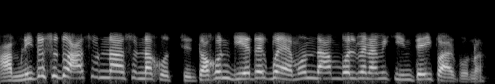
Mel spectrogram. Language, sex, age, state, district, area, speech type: Bengali, female, 45-60, West Bengal, Hooghly, rural, conversation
